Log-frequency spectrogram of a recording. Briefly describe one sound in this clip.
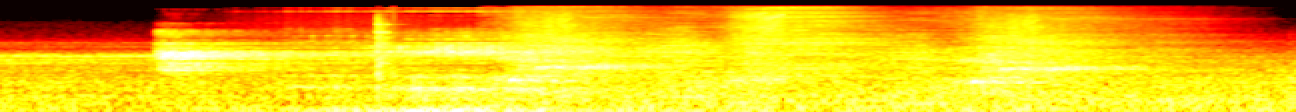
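A magic spell bursts with a deep rumble and whoosh.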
